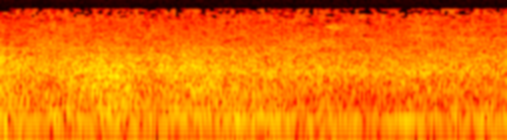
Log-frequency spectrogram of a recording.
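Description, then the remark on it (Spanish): A loud, steady low rumble of aircraft passing overhead, a dense roar that holds at an even level for a few seconds with no voices. “pues para los ahora los aviones están con todo.”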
